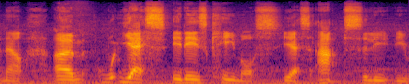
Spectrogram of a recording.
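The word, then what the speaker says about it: Chemos: it at first because i always want to call it chemis because i think chemist but it's not chemist it's kimos c-h-e-m-o-s we have a winner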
